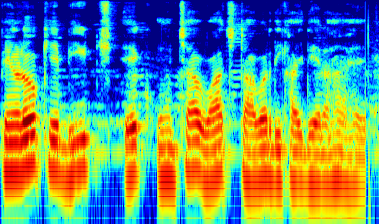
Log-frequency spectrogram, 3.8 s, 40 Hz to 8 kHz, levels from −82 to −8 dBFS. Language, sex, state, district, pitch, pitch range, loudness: Hindi, male, Gujarat, Valsad, 120 Hz, 110-140 Hz, -18 LUFS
